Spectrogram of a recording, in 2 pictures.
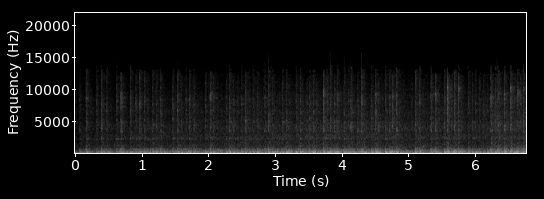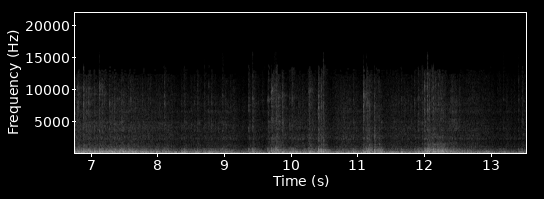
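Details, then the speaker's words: Carbureted 2003 Harley-Davidson Heritage Softail started after sitting about five months: loose, lumpy V-twin idle with throttle blips that rise and settle cleanly; it sounds good. "she sounds good though huh"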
